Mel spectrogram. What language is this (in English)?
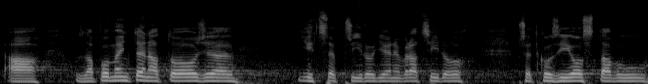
Czech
